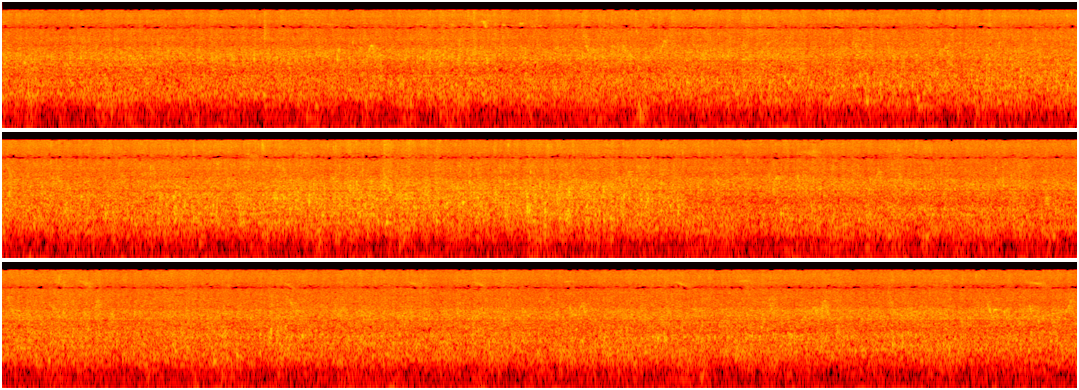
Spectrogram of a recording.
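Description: Shallow stream flowing over rocks: a steady rush of running water, a little louder for a few seconds around the middle.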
